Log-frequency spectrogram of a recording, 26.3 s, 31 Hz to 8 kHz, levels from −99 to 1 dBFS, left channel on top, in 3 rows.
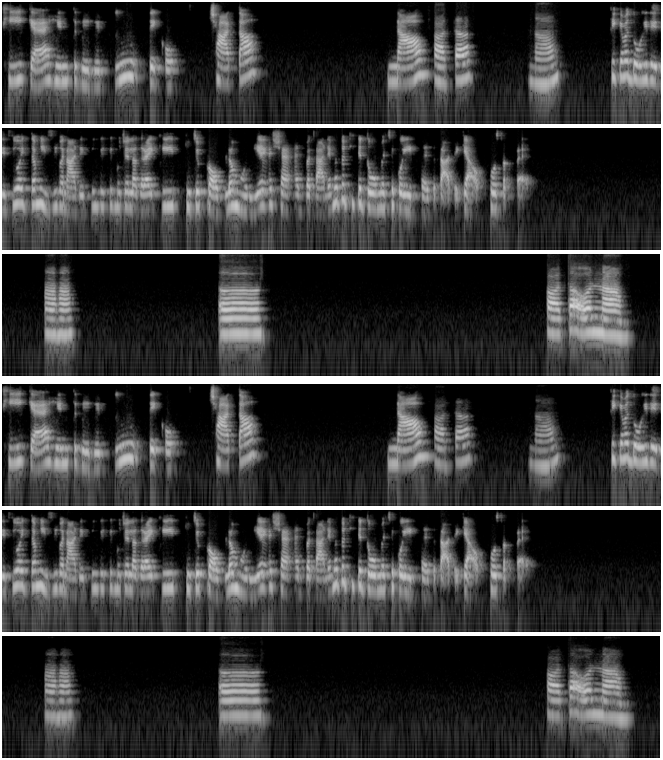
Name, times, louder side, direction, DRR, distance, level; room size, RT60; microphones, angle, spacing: voice 1, 0.0-2.3 2.8-3.4 5.1-5.7 8.2-15.8, equal, ahead, 0.7 m, -30 dB
voice 2, 5.8-6.3 7.0-7.4 18.1-18.5 20.5-21.1 24.8-25.9, left 6 dB, 90° left, 0.6 m, -26 dB
7.0 x 7.0 x 2.3 m
head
